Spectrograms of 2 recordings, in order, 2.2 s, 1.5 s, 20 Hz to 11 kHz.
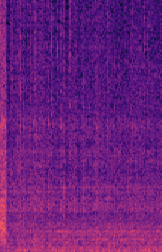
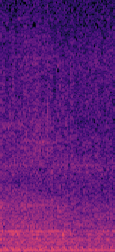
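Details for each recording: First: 1970 Dodge Dart engine, long-sitting car being revived, run on fuel poured into the carburetor before the fuel pump primed: runs rough on its own several seconds, then fades and dies; stall from fuel starvation. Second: 1970 Dodge Dart, long-sitting car, running after adding gas with the fuel pump working: steady, even low idle with no misses, knocks or ticks and only a little smoke, a healthy idle.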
